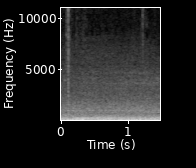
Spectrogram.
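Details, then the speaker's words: BMW M car in the cabin at highway cruise after a plug-and-play ASD (active sound design) bypass install: only even road and wind noise, with no booming exhaust drone. The bypass removes the drone. "I'm getting road noise and wind noise, but I'm not getting drone. So I guess this actually really does work for drone."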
